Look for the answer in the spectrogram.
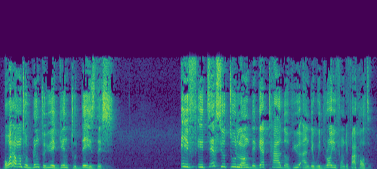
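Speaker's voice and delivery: ordinary delivery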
